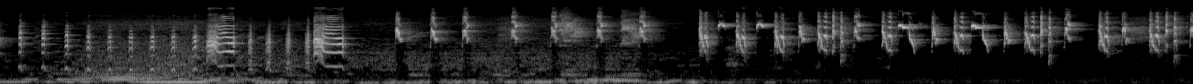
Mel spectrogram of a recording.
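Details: Long-tailed shrike song used to set other shrikes singing: rapid series of dry clicking notes and harsh rattles, then a dense run of varied chirps and mimic-like phrases, with low background hum early on.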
